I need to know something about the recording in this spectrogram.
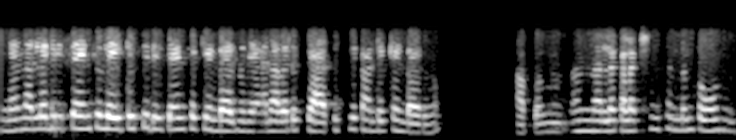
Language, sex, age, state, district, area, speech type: Malayalam, female, 18-30, Kerala, Kasaragod, rural, conversation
